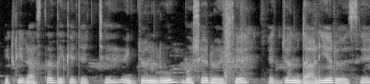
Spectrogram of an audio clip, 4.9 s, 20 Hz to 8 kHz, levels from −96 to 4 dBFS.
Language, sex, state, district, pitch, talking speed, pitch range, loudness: Bengali, female, Assam, Hailakandi, 180 Hz, 145 wpm, 170-195 Hz, -15 LUFS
